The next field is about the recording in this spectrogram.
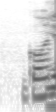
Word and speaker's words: Goenka: For those who are not familiar with Vipassana meditation, introduction of Vipassana by Mr. Gonenka, I don't know how to say his name. Do you know who this guy is? G-O-E-N-K-A. How to pronounce that? – Gonka? – Yeah.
